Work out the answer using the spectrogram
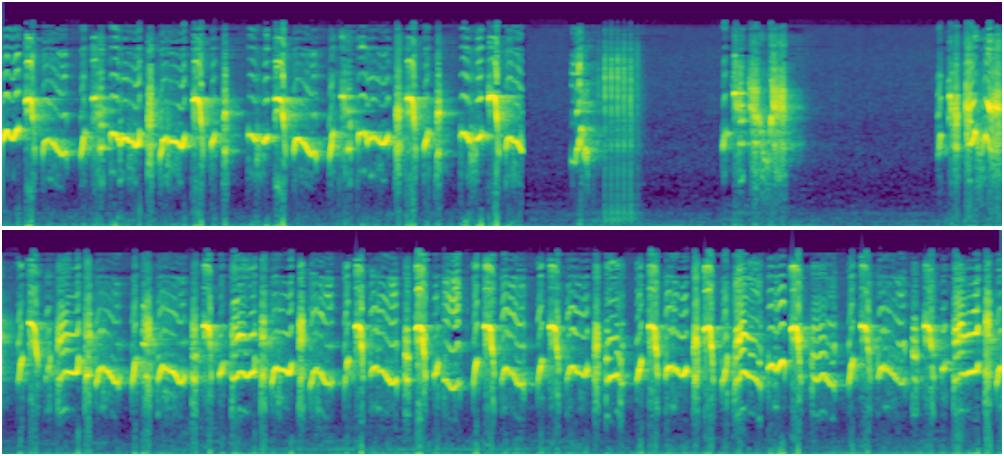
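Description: A cockatiel chatters in quick, scratchy, whistled syllables, mimicking the phrase "whatcha doing".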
